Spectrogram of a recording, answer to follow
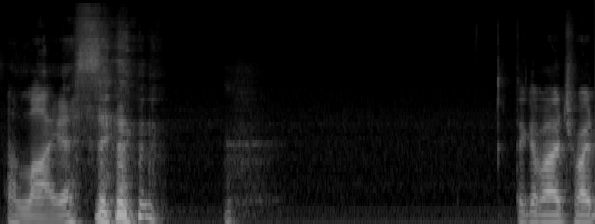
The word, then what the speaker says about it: Elias: That's how Leanne fucking pronounces alias. It's Elias.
